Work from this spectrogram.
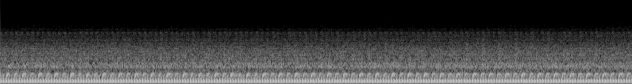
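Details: BMW F30 340i idling after the exhaust valve rattle was fixed with a new clip, with the car in sport mode to open the valve: steady, even idle and smooth low exhaust note, no rattle or buzz. Normal.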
